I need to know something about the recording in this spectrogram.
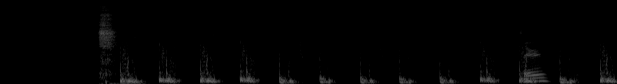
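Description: A man speaks close into a microphone.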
